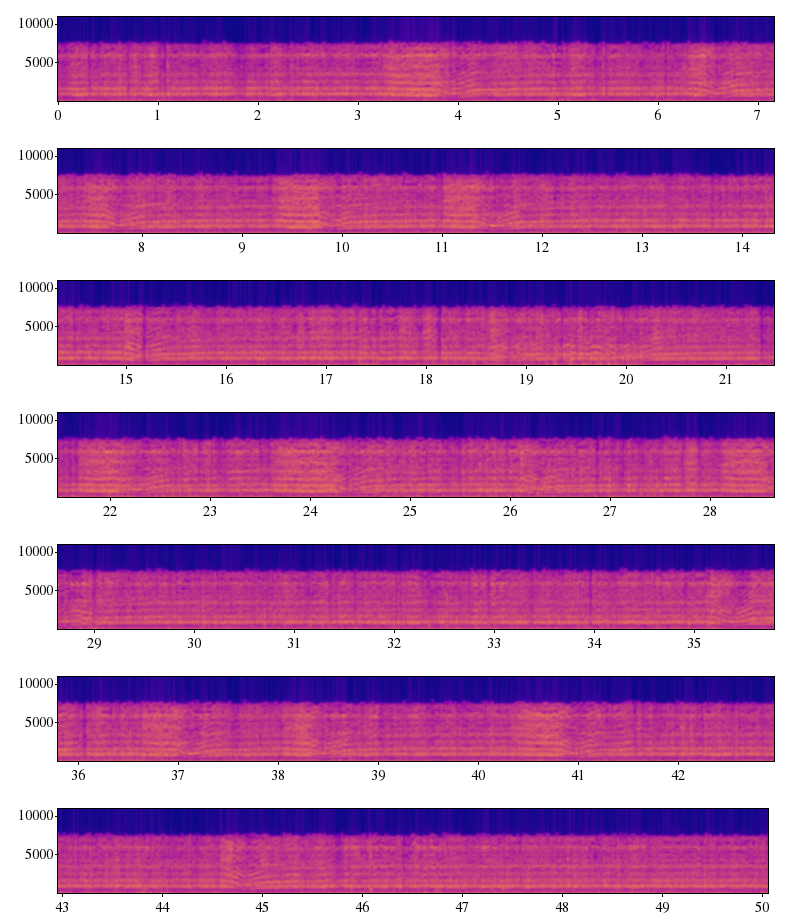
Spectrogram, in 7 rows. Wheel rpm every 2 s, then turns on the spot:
220, 230, 220, 210, 210, 200, 210, 210, 220, 190, 200, 200, 210, 200, 200, 230, 230, 220, 200, 200, 220, 230, 220, 230, 230.
none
